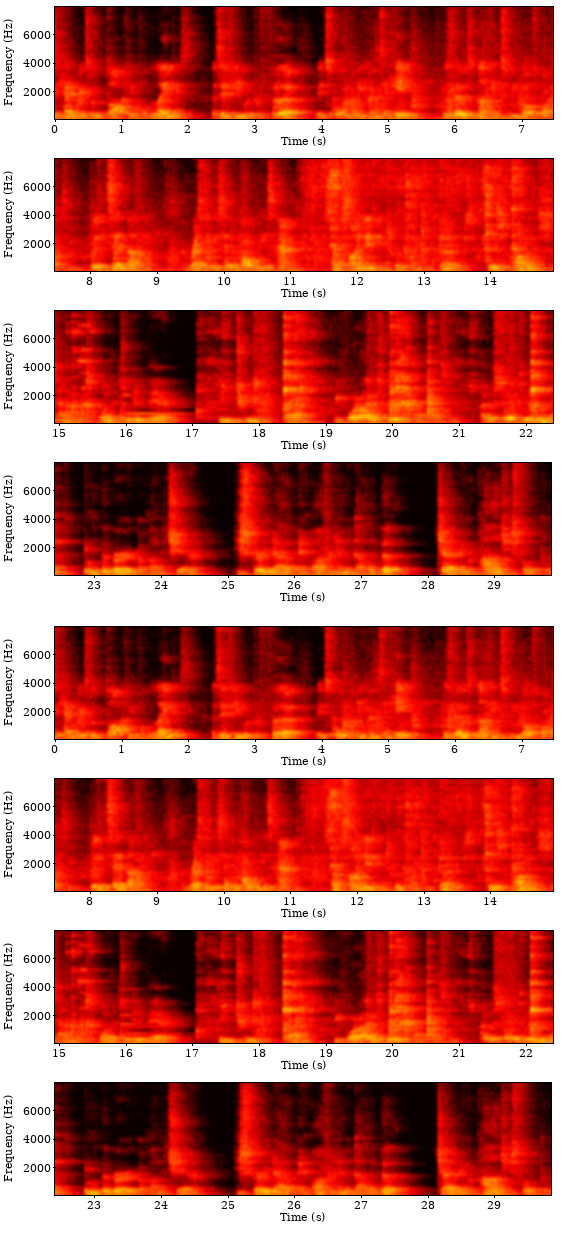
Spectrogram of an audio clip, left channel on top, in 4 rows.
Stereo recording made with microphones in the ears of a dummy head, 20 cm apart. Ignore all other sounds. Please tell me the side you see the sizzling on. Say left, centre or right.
centre.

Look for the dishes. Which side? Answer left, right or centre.
right.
